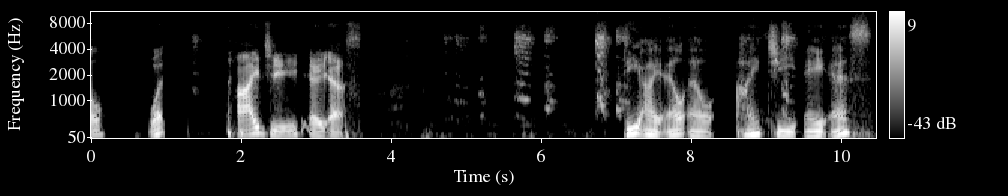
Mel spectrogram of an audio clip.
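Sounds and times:
speech: 0.0 - 0.2, 0.8 - 3.6, 7.1 - 10.4
squeaky toy squeaks from a dog chewing: 4.6 - 7.2.

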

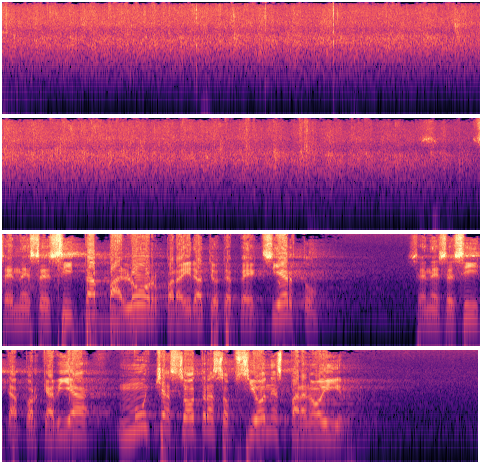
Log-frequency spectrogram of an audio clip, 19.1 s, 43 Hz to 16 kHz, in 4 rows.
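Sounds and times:
crowd applauding confirmation students: 0.0 - 9.7
speech: 9.6 - 12.8, 13.6 - 18.0.

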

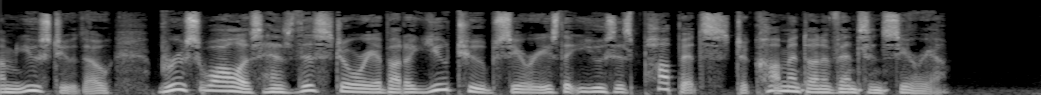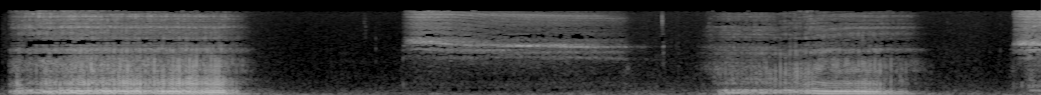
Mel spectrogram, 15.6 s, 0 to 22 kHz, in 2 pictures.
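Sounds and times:
speech: 0.0 - 7.2, 7.9 - 8.5
snoring from a finger puppet: 7.8 - 9.7, 13.1 - 14.8.

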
